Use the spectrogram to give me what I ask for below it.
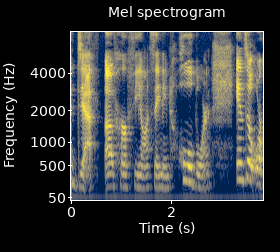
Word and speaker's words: Holborn: are narrated so well narrator pronounces it wholeburn but it's spelled with two o's h-o-l-b-o-r-n so if i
